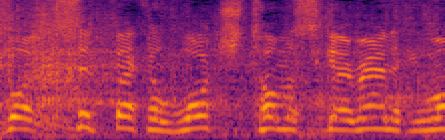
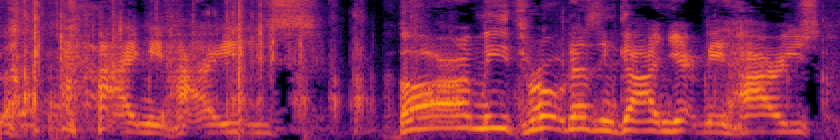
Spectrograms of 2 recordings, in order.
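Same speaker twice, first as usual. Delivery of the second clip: salty sea dog pirate; 3 semitones lower, slower than usual. Pretend. Vlogger greeting viewers, lower pirate voice. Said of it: "Starting to sound like salty old sea dog".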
